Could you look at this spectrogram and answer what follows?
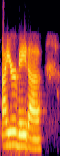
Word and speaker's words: Ayurveda: So can you describe for listeners what that is and also how to properly pronounce it? Yes, Ayurveda.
